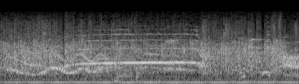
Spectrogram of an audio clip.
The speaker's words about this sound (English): Oh, isn't that nice? Aren't they sweet? Yeah. Aren't they sweet to applaud and cheer like that?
